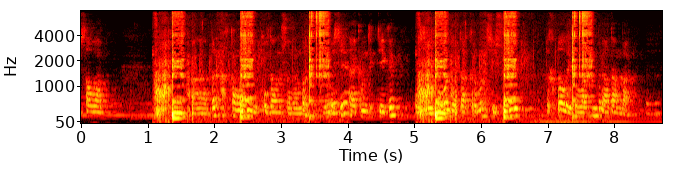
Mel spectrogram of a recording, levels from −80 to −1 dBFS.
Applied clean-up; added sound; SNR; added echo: none; Fart; -4 dB; reverberation time 0.8 s.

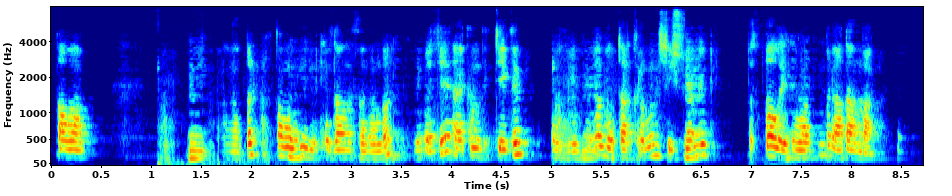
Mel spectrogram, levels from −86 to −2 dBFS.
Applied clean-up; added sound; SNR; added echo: neural mask model DeepFilterNet 3.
